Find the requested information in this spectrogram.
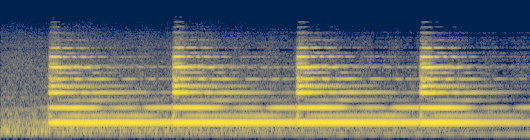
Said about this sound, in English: The bell invites me. Hear it not, Duncan, for it is a knell that summons thee to heaven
